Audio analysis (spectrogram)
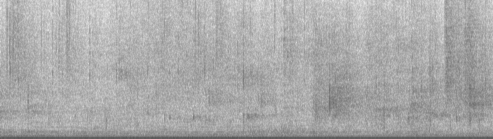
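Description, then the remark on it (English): Wine pouring steadily into a cup, a soft continuous trickle and splash over a low steady hum, fairly quiet, with no one speaking. “Then he poured out the wine and he said, "This represents my blood that will be spilled for you and us to make a new covenant, a new promise where we live in him forever."”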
